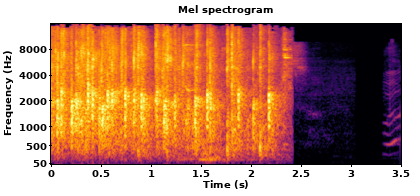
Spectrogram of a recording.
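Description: Drums crash and pound.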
